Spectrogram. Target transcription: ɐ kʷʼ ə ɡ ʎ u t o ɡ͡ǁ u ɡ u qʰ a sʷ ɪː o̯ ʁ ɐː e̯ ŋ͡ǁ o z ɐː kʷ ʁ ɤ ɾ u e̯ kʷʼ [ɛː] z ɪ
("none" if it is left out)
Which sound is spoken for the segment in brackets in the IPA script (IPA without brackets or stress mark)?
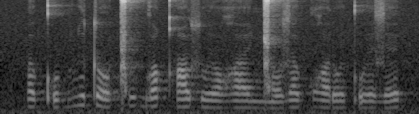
ɪː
